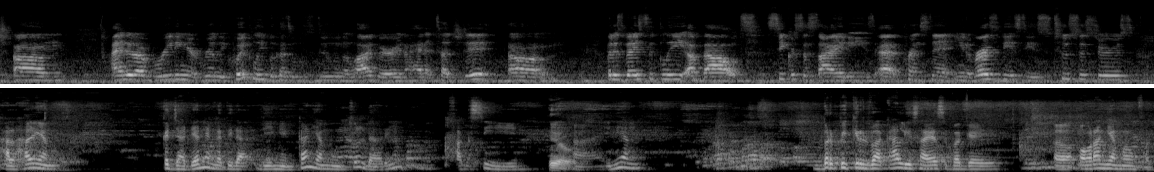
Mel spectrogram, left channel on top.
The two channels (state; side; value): different; both; correlation 0.01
